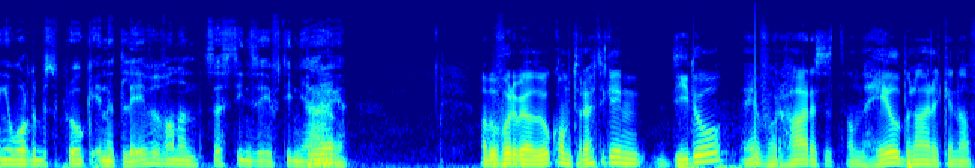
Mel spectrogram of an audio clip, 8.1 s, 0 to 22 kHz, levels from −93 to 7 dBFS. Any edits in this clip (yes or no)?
no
